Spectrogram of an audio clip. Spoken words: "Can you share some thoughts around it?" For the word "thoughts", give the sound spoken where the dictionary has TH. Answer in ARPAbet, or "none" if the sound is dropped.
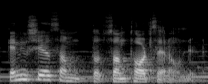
T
